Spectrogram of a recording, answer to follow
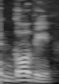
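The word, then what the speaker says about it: GAVI: नाम क्या रखा गया गब गौब स्पेलिंग है जी एवी आई गौब तो याद रखिए पूछा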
